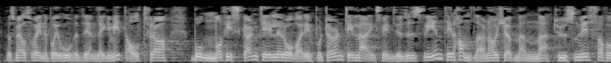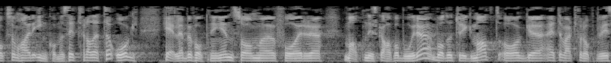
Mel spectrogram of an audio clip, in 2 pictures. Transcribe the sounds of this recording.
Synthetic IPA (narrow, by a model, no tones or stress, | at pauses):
sɔmjæɪɔsːɔʋɑɾɪnːəpʰɔɪhuːʋəd̪ɪnlɛɡːəmɪt̪ʰːɑ̰lt̪fɾɑ | bʊnːn̩ɔfɪskəɳt̪ʰɪlɾoːʋɑːɾəɪmpʊʈʰøːəɳt̪ʰɪlnæːɾɪŋsmɪd̪ləɪnd̪ʉst̪ɾiːənt̪ʰɪlhɑnd̪ləɳəɔçøːbmɛnnət̪ʰʉːsnʋiːsɑʋfɔlksɔmɦɑɾɪŋkʰɔmːəsɪt̪ːfɾɑd̪ɛt̪ʰːəʔɔɡ | heːləbəfɔlknɪŋənsɔmfɔɾ | mɑ̰ːt̪n̩d̪ɪskɑlhɑːpɔbuːɾəboːd̪ət̪ʰɾʏɡːmɑːt̪ʰɔɡɛt̪ːəɾʋæʈːfɔɾhoːpəlɪʋiːs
